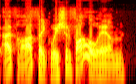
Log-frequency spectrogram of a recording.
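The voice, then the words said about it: Goofy-style cartoon voice. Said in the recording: “good Goofy impression”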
